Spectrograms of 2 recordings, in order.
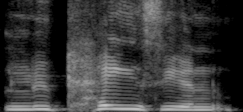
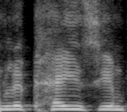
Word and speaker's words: Lucasian: Following his scientific understanding, I believe it's pronounced a Lucasian professor of mathematics. I think the word is Lucasian.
